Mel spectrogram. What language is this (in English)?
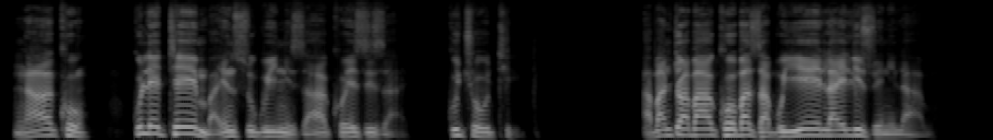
North Ndebele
